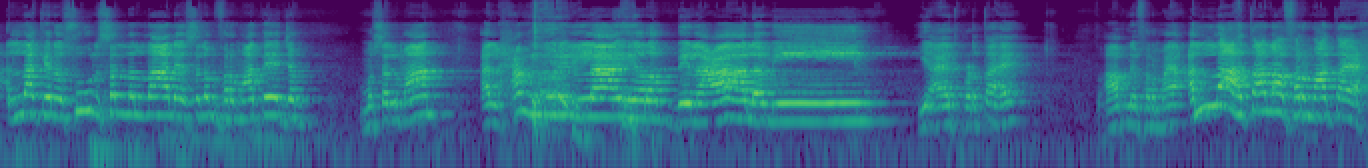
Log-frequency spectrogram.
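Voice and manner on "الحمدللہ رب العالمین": very slow, melodic chanted verse; Quran recitation. Shown as a demonstration. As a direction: draw out each word in tajwid chant.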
